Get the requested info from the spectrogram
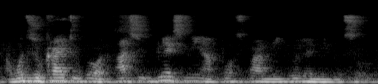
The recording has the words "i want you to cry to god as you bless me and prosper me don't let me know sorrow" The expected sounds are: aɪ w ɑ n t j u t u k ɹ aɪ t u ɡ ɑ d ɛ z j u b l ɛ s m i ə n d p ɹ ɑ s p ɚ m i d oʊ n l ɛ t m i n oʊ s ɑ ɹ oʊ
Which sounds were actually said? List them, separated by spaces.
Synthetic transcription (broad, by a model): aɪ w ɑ t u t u k ɹ aɪ t u ɡ ɑ d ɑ s j u b l ɛ s m i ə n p ɑ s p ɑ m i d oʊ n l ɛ m i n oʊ s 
